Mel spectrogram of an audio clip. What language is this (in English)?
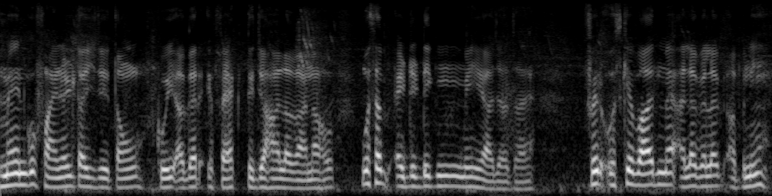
Urdu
